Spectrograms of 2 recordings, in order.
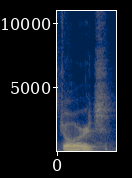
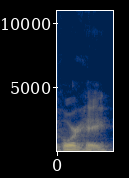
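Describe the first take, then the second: First: The name is pronounced the English way. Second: The name is pronounced the Spanish way. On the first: The speaker calls it wrong. "in English it's George" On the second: The speaker calls it right. "my name is in Spanish, so it's actually Jorge"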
